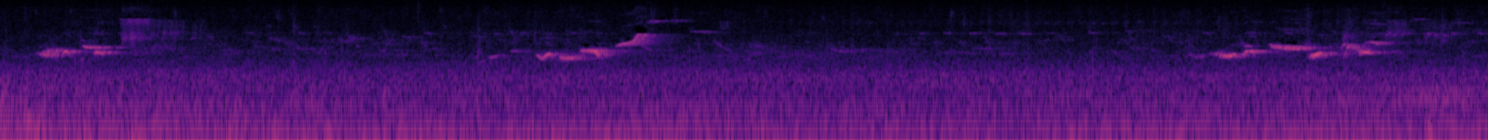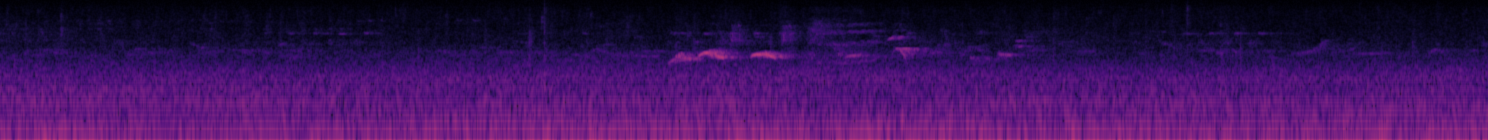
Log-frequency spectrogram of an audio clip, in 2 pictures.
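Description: A songbird sings four short, chirpy phrases with upward-sweeping notes, spaced several seconds apart, over a steady low background noise.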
